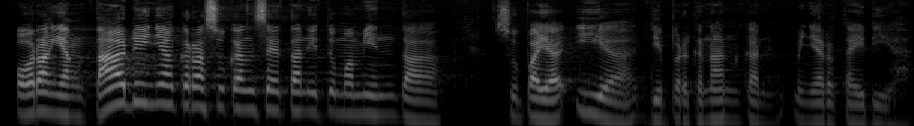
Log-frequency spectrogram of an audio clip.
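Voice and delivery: ordinary delivery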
